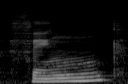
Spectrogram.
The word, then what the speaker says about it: think: Think. And I think knowing, in this case, that you're doing an NG sound there before the K.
